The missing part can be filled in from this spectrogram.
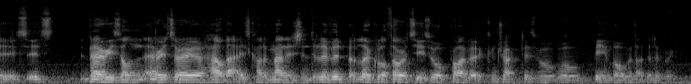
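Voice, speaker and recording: A man with a London accent at a very fast pace, monotone and flat, over light background noise. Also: hardly any pauses. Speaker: cycling events officer; guest. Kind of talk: panel Q&A. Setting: live video stream. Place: meeting room.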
